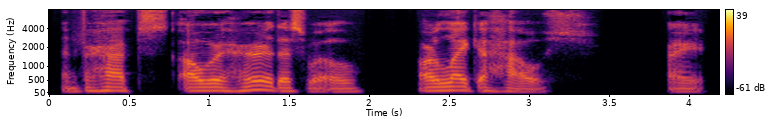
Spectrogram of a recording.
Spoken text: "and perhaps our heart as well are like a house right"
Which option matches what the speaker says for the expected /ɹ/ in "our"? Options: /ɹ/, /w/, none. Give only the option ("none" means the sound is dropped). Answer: /w/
